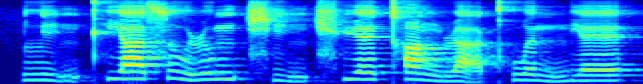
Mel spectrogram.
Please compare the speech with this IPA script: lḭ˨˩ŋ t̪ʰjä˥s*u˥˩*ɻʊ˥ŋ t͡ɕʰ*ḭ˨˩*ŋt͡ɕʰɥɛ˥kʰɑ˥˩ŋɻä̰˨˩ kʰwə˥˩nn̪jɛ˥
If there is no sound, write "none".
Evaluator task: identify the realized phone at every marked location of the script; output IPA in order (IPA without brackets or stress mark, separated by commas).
u˥˩, ḭ˨˩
